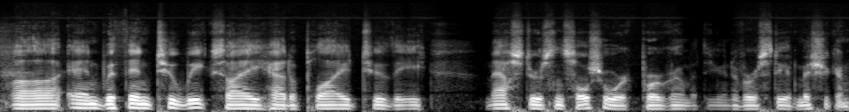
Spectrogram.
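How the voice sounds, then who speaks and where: In an American accent, a man with a very deep, low voice talks fairly quickly in a flat monotone, his loudness swinging widely, with a dry, close sound and no echo. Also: very clean recording, silent background. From United States. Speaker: psychotherapist. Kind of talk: casual interview.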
